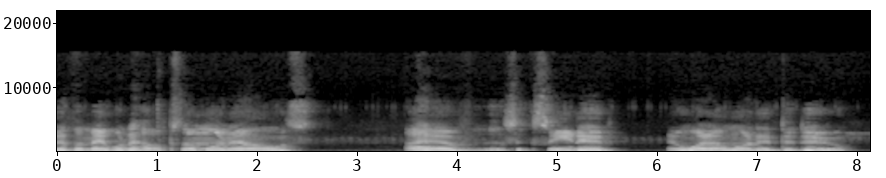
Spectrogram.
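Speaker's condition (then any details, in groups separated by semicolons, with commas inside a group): Cerebral palsy; wants clearer, more precise speech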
